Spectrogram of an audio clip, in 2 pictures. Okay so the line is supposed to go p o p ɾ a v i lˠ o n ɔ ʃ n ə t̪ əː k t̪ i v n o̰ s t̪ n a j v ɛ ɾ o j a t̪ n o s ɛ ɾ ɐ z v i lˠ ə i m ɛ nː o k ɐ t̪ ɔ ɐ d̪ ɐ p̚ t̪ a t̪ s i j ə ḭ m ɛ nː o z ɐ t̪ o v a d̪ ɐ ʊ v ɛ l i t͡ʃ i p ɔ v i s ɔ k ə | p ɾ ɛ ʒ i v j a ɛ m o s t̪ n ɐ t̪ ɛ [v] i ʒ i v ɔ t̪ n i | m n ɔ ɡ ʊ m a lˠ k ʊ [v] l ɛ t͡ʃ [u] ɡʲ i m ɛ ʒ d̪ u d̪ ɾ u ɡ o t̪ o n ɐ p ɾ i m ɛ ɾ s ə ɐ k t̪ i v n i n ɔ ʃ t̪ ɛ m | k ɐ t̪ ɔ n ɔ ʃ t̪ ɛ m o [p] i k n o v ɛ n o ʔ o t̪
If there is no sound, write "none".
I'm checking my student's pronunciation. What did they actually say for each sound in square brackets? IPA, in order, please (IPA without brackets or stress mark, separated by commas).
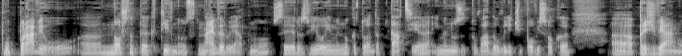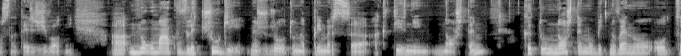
z, v, u, b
